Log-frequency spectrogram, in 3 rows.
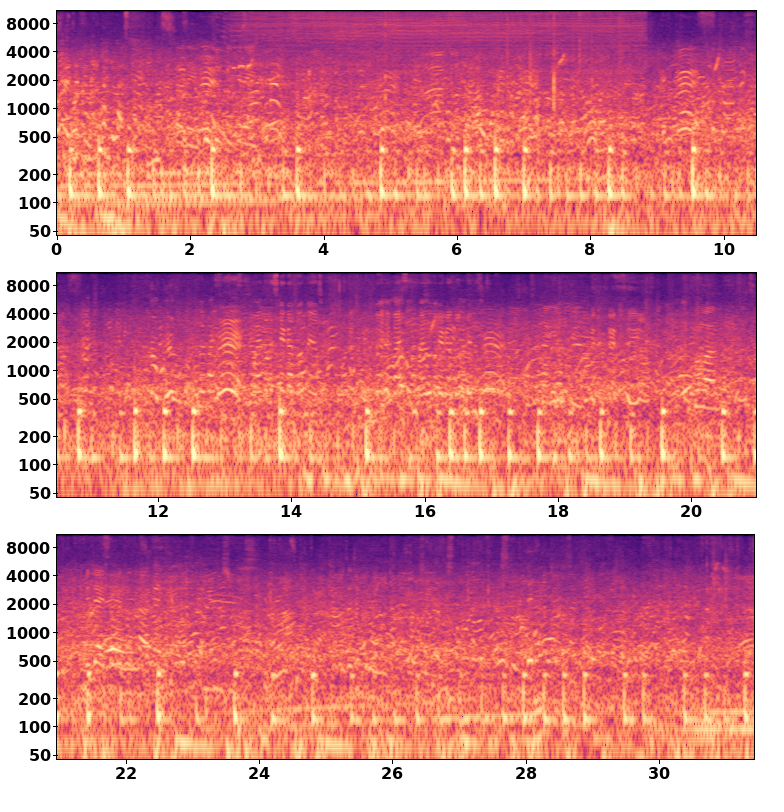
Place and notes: Salvador, Bahia, Brazil - Marijuana March Ambience 2
The ambience before a legalise marijuana march in Salvador, Brazil
- Barra, Salvador - Bahia, Brazil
